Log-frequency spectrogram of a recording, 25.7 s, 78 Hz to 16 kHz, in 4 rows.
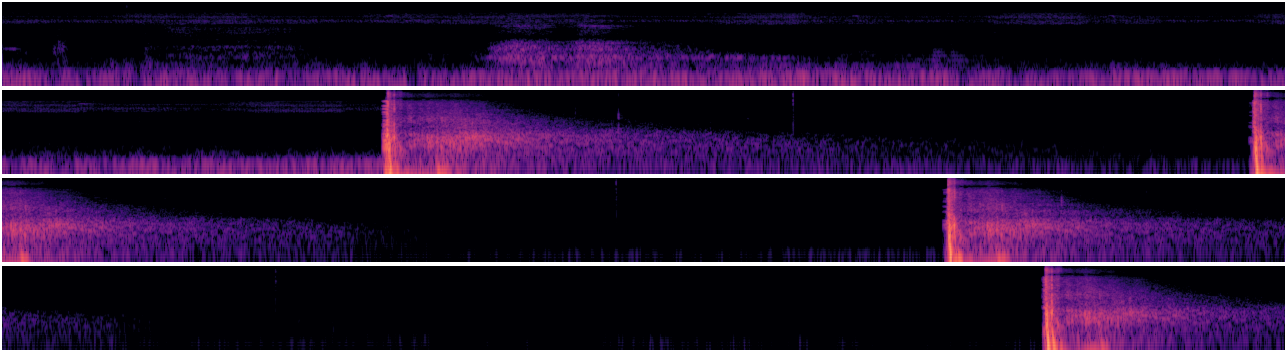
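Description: Four sharp pistol shots from a Glock 43X fitted with an Aim Surplus threaded barrel ring out several seconds apart, each loud crack trailing into a brief decay, after a stretch of quiet outdoor ambience with insect buzz.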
